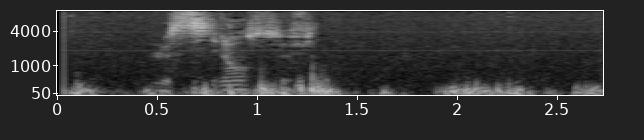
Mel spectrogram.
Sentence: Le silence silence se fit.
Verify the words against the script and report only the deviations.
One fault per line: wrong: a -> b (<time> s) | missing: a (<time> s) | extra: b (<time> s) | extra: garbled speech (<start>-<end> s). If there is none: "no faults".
missing: silence (1.1 s)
